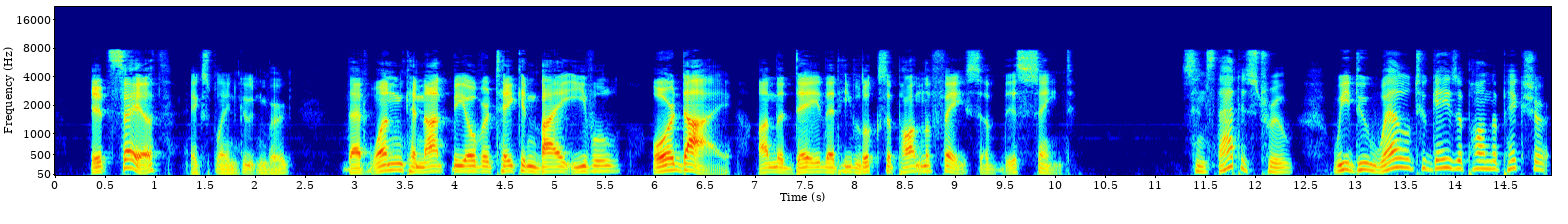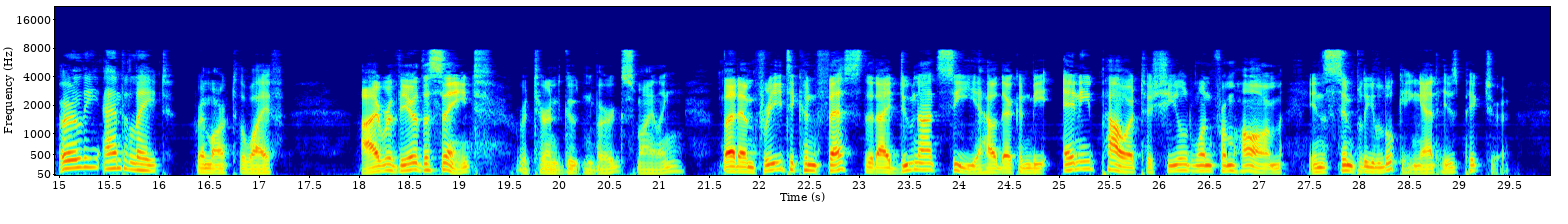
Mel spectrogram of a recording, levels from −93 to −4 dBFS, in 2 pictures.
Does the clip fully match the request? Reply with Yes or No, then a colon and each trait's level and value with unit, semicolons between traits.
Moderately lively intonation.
No: wide, 6.6 semitones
